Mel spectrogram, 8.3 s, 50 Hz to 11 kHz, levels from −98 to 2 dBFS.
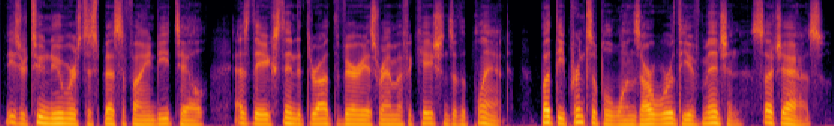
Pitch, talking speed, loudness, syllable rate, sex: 120 Hz, 200 wpm, -20 LUFS, 6.3 syllables/s, male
